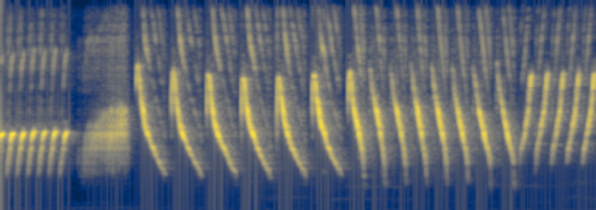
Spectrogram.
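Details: Belgian canary song: a quick stuttering trill, a short buzzy burst, then a long run of steeply falling whistled sweeps repeated about five per second, ending in a faster high trill.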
